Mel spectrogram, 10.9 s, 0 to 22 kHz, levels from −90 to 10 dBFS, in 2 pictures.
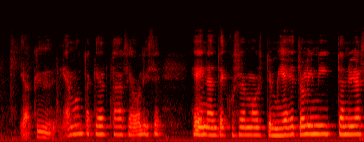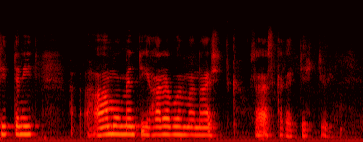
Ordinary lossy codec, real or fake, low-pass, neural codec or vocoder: none; fake; none; vocoder, 44.1 kHz, 128 mel bands every 256 samples, BigVGAN v2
